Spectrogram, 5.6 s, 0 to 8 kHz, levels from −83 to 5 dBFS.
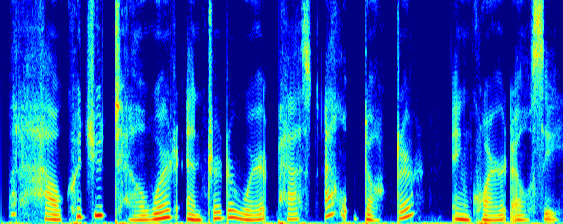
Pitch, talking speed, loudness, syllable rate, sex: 205 Hz, 170 wpm, -16 LUFS, 5.1 syllables/s, female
